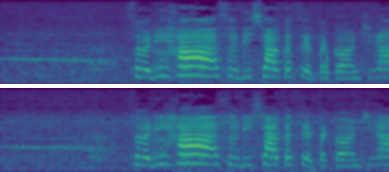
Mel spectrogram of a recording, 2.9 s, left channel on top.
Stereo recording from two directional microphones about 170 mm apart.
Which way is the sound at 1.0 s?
15° left (ahead or behind).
